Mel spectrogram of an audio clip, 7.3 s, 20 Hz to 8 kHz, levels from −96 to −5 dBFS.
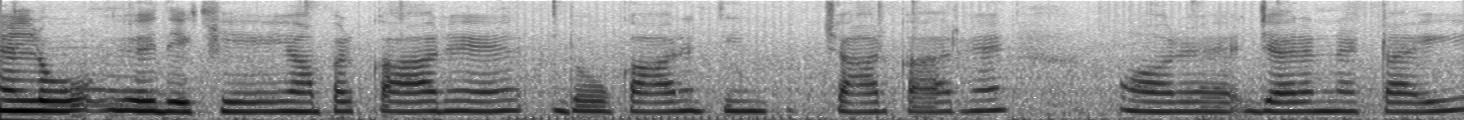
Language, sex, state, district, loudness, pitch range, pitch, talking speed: Hindi, female, Punjab, Kapurthala, -19 LUFS, 235-250 Hz, 245 Hz, 130 wpm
